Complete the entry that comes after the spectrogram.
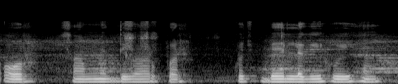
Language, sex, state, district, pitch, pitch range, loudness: Hindi, male, Uttar Pradesh, Saharanpur, 125 Hz, 125-130 Hz, -18 LUFS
